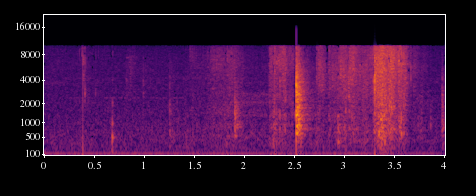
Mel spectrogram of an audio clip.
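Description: Cardboard box and packaging handled by hand: a few light clicks, then rustling with a sharp knock about two and a half seconds in and a louder rustle near the end.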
